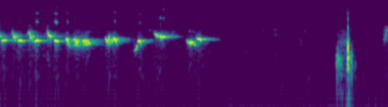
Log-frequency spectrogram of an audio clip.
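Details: Cucak ijo song for training songbirds: a fast run of whistled, warbling notes, some rising and some falling, then silence broken by a short harsh noise and a faint note.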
